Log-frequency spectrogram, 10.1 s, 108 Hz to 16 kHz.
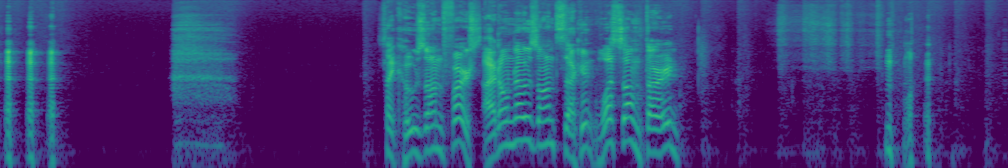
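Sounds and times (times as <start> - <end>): man sighing: 1.7 - 2.5.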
